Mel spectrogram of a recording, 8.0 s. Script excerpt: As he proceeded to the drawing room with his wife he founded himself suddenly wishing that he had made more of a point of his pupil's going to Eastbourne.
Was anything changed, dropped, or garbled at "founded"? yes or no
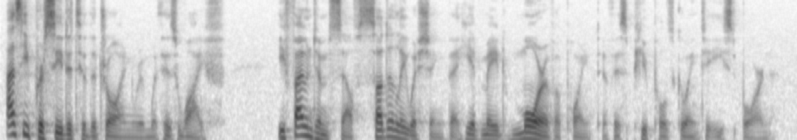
yes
